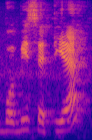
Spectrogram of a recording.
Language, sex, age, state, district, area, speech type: Assamese, female, 60+, Assam, Tinsukia, urban, spontaneous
